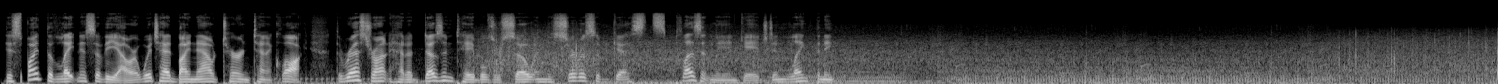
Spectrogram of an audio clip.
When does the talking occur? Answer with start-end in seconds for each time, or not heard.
0.1-8.3.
